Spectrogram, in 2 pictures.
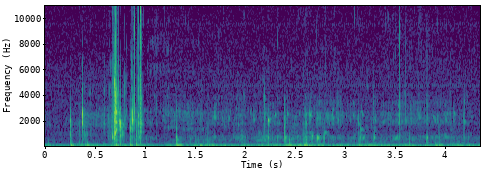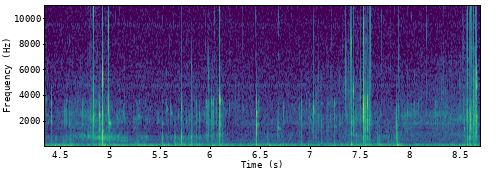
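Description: Water sloshing and splashing against a camera held at the waterline as it dips under the surface and back up, with many sharp knocks and clicks over a steady low rumble.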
